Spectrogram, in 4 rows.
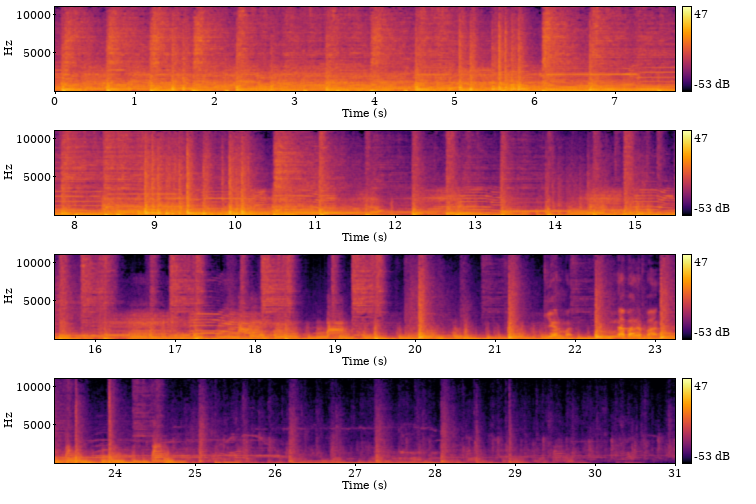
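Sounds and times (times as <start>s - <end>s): harmonica notes: 0.0s - 18.2s
live band playing: 0.0s - 29.8s.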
